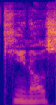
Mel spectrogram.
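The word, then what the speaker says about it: Qeynos: That's Q Y N OS. And some people pronounce it Kenos. I pronounce it Kos. Whatever. I don't know which one is right.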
